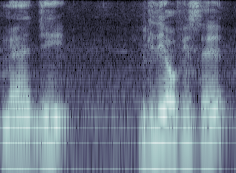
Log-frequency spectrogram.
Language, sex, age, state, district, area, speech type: Urdu, male, 18-30, Bihar, Gaya, urban, spontaneous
